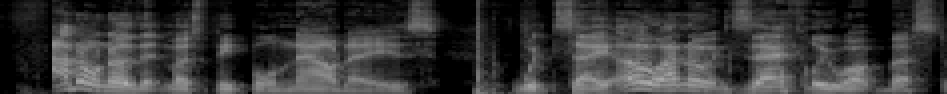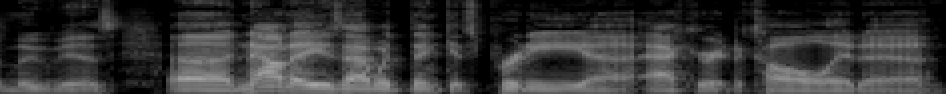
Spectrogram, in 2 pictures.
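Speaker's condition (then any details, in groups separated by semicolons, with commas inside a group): No condition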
